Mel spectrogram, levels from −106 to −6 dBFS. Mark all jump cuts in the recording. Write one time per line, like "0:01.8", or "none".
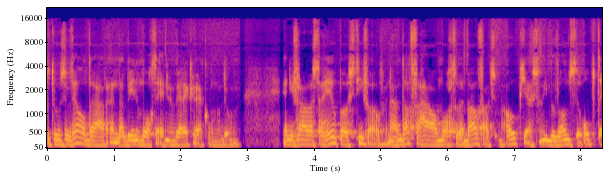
0:06.3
